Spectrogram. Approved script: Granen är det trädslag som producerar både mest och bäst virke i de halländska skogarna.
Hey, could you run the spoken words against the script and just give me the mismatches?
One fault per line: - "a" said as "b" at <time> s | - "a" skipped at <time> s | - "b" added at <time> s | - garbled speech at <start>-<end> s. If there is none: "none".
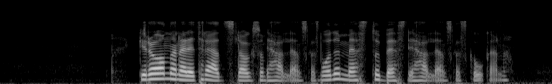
- "producerar" said as "halländska" at 2.7 s
- "virke" skipped at 4.1 s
